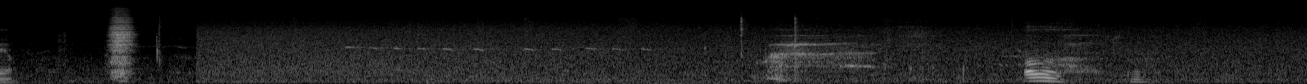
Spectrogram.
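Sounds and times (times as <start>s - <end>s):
forest rustling: 0.0s - 13.0s.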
